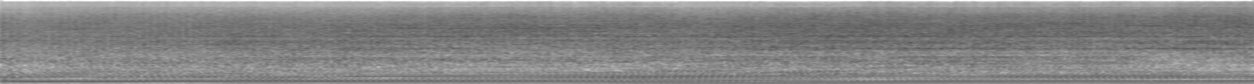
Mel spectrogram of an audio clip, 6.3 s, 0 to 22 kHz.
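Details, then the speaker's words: 1989 Harley Ultra Classic Tour Glide Evo, butterfly carb, warming up and tried without choke; loping uneven V-twin idle with irregular stumbling beat, won't settle off choke; owner thinks idle may need turning up, cause unconfirmed. "Really just trying to warm this thing up a little bit and see if it'll run without choke. God, that sounds super healthy minus the, you know, rubbing out and dying."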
